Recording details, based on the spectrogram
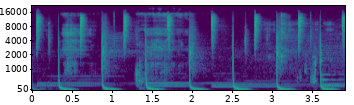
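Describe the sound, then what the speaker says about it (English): Close-up gulps of water swallowed from a water bottle, about seven soft, wet swallows in an even rhythm, each followed by a brief pause. "Let's take a drink before we start"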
